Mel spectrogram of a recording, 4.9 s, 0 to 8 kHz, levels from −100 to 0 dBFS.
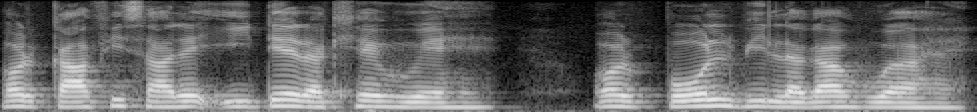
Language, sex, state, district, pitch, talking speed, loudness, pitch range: Hindi, male, Jharkhand, Palamu, 145 Hz, 160 wpm, -15 LUFS, 135-150 Hz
